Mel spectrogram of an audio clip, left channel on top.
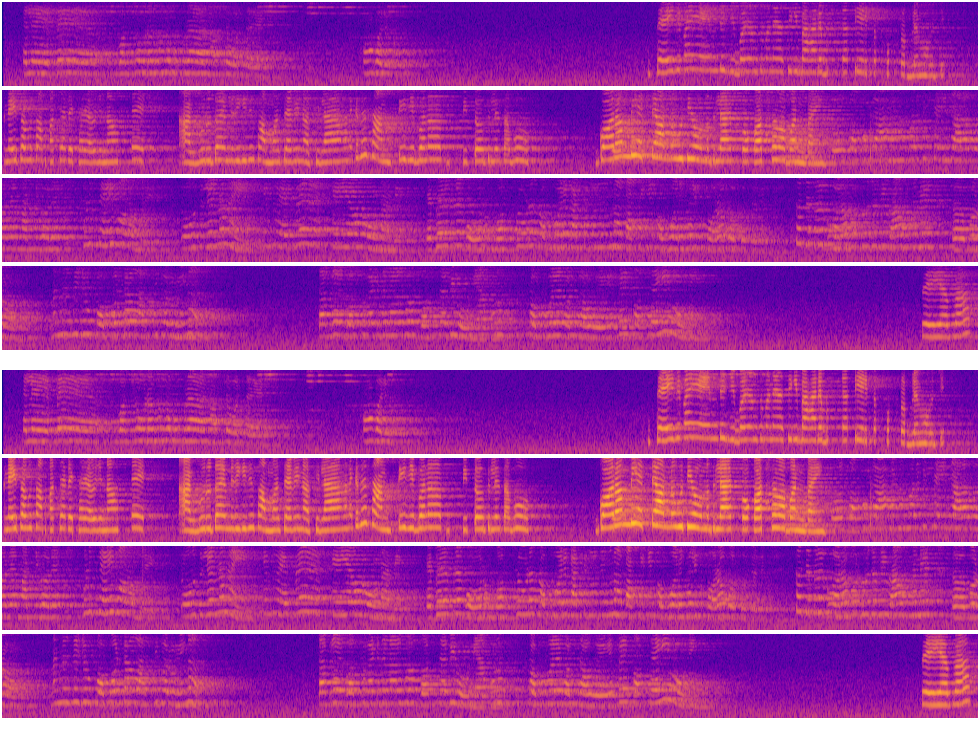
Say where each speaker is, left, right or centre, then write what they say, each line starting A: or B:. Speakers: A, on the right; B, on the right.
A: ହେଲେ ଏବେ ଗଛ ଗୁଡାକୁ ସବୁ ପୁରା ନଷ୍ଟ କରିସାଇଲେଣି କଣ କରିବୁ?
B: ସେଇଥିପାଇଁ ଏମତି ଜୀବଜନ୍ତୁ ମାନେ ଆସିକି ବାହରେ ବୁଲୁ ଛନ୍ତି ଏ ସବୁ ପ୍ରୋବ୍ଲେମ ହଉଛି। ମାନେ ଏଇ ସବୁ ସମସ୍ୟା ଦେଖା ଯାଉଛି ନହେଲେ। ଆଗରୁ ତ ଏମିତି କିଛି ସମସ୍ୟା ବି ନଥିଲା ମାନେ କେତେ ଶାନ୍ତି ଜୀବନ ବିତଉଥିଲେ। ସବୁ ଗରମ
A: ସେଇ ତ
B: ବି
A: କଥା
B: ଏତେ ଅନୁଭୂତି ହଉନଥିଲା। ଗଛ
A: ଆଗରୁ
B: ପବନ ପାଇଁ।
A: ସବୁ ଗାଁ ମାନଙ୍କର ବି ସେଇ ଚାଳ ଘ ମାଟି ଘରେ ପୁଣି ସେଇ ଗରମରେ ରହୁଥିଲେ ନା ନାଇଁ କିନ୍ତୁ ଏବେ କେହି ଆଉ ରହୁନାହାନ୍ତି ଏବେ ପୁରା ଗରମ ଗଛ ଗୁଡା ସବୁଆଡେ କାଟି ଦୋଉଚନ୍ତି ନା କାଟିକି ସବୁଆ ଆଡେ ଖାଲି ଘର କଟୁଚି ତ ଯେତେବେଳେ ଘର କରିଦଉଚନ୍ତି ଆଉ ମାନେ କଣ ମାନେ ସେ ଯୋଉ ପବନ ଟା ଆଉ ଆସିପାରୁନି ନା ତାପରେ ଗଛ କାଟିଦେଲା ବେଳକୁ ଆଉ ବର୍ଷା ବି ହୋଉନି। ଆଗରୁ ସବୁବେଳେ ବର୍ଷା ହୁଏ ଏବେ ସେହି ହୋଉନି।
B: ସେୟାଆ ପା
